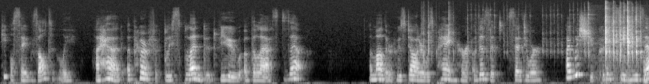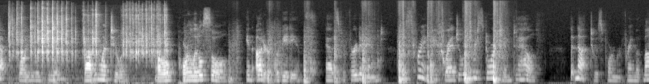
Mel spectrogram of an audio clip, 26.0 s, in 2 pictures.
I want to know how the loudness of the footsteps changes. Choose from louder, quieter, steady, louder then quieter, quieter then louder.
louder.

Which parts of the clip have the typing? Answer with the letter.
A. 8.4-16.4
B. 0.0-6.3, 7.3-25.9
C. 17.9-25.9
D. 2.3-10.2
A.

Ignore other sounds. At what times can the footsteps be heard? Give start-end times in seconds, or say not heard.
12.8-16.9, 17.6-23.1.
